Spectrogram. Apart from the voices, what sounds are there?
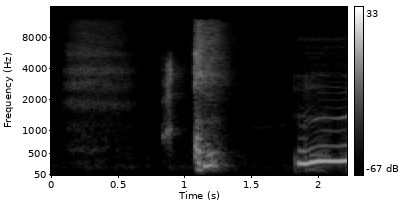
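sneeze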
